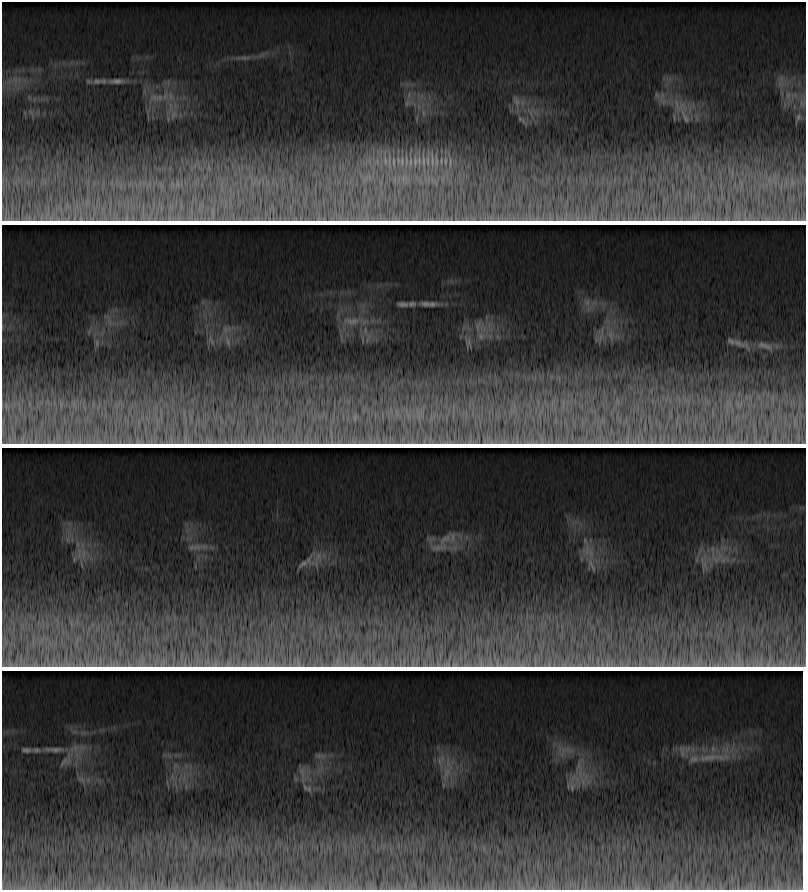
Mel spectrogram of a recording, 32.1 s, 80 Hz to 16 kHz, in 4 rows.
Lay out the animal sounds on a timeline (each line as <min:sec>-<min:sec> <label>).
0:00.0-0:01.6 Black-throated Green Warbler (Setophaga virens)
0:00.0-0:12.0 Red-eyed Vireo (Vireo olivaceus)
0:01.8-0:02.9 unidentified call
0:03.5-0:04.7 Hairy Woodpecker (Dryobates villosus)
0:10.9-0:12.9 Black-throated Green Warbler (Setophaga virens)
0:12.5-0:32.1 Red-eyed Vireo (Vireo olivaceus)
0:15.2-0:15.8 Great Crested Flycatcher (Myiarchus crinitus)
0:18.9-0:19.4 Great Crested Flycatcher (Myiarchus crinitus)
0:23.3-0:25.0 Black-throated Green Warbler (Setophaga virens)
0:24.5-0:25.6 unidentified call
0:30.5-0:31.9 Black-throated Blue Warbler (Setophaga caerulescens)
